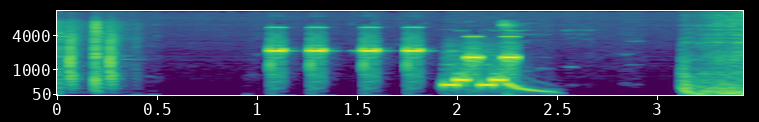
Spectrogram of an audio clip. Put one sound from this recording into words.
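Electronic menu beeps chime in quick succession.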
